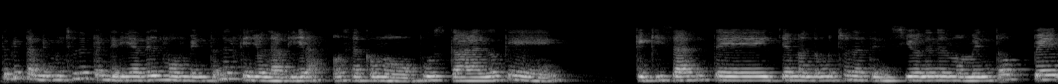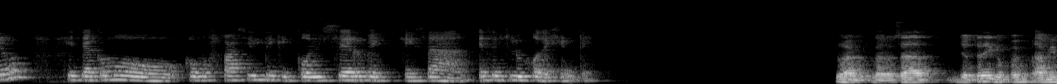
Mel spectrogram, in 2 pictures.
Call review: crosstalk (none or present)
none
